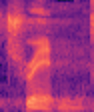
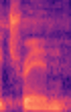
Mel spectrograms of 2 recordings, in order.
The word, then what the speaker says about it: Chuan: It's spelled C-H-U-A-N. – Es ist C-H-U-A-N. – Okay. It may look like Tran, but it's not. – Es sieht aus wie Tran, aber es ist nicht. – And this is how you pronounce it. You cover my name and you just say Tran.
